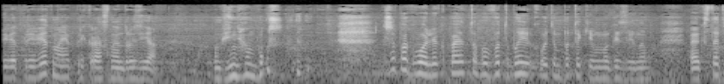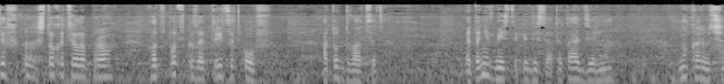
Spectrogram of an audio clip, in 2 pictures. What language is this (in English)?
Russian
